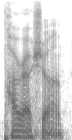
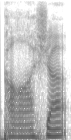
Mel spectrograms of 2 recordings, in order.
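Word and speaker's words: parasha (פרשה): Meryl was on the phone to her sister, Rachel, and Rachel was like, hey, why do you always say it like parasha? And I was like, because that's what the Nakud suggests that it is parasha. Mm-hmm. And then she messaged me later on. She goes, you're right.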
